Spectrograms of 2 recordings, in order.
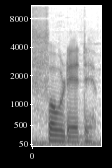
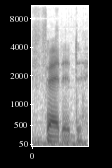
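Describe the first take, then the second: First: The first vowel sounds like 'oh'. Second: The first vowel sounds like 'eh'. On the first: The speaker calls it wrong. "we see this foeded" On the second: The speaker calls it right. "but it's actually fetid"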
